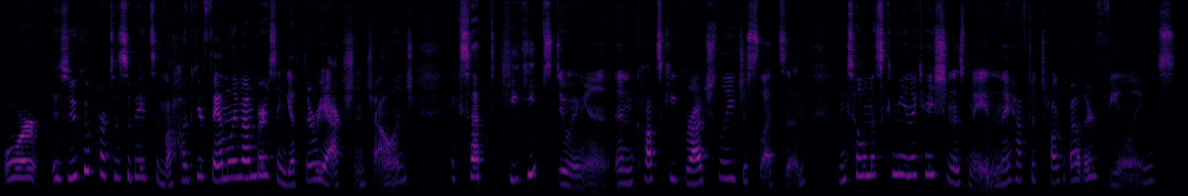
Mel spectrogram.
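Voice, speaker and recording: A young woman reads fan fiction in a very high, animated voice with a creaky, husky grain. She is playful and giggly, chatting informally as she goes. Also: brisk. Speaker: co-reader on a fan fiction reading channel.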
